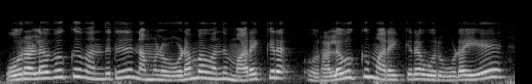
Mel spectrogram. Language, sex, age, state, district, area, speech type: Tamil, female, 30-45, Tamil Nadu, Chennai, urban, spontaneous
